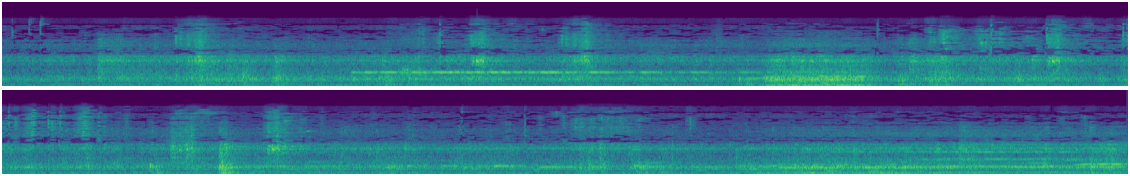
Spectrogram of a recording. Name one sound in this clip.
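Game music and effects play through a speaker.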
